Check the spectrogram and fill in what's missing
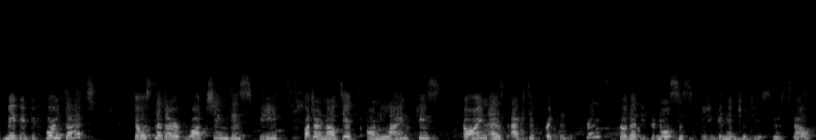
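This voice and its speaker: High-voiced woman hosting a webinar. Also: fairly even intonation, normal speed. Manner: friendly and organized, calls on participants one by one. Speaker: webinar host. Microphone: video call. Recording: dull online call audio.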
